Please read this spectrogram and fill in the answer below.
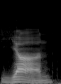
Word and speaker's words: Ian: So my first name is Ian, even though technically it's pronounced Jan, but I go as Ian interchangeably because I became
